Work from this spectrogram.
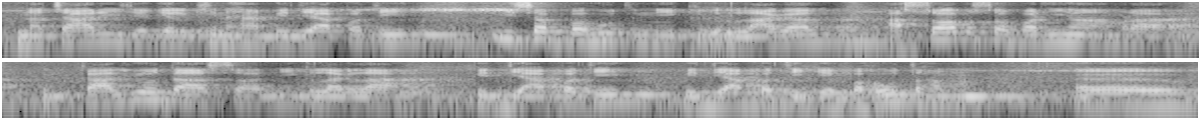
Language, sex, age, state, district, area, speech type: Maithili, male, 45-60, Bihar, Sitamarhi, urban, spontaneous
